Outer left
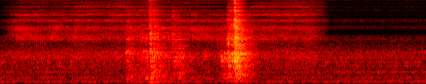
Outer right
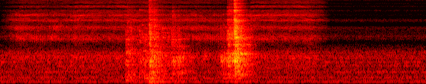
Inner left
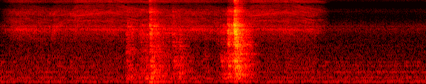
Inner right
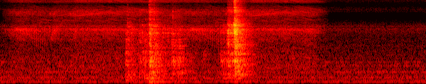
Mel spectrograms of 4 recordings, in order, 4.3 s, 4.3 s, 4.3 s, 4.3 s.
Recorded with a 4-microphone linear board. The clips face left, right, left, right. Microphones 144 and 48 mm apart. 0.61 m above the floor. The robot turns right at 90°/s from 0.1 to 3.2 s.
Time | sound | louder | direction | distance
1.2 | a sliding door | outer right 4 dB, inner right 5 dB | 70° right (ahead or behind) | 2 m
